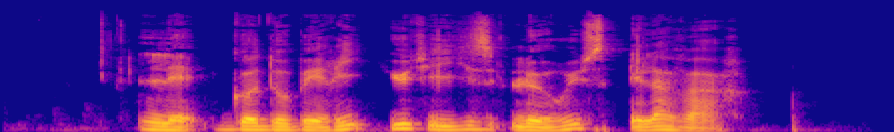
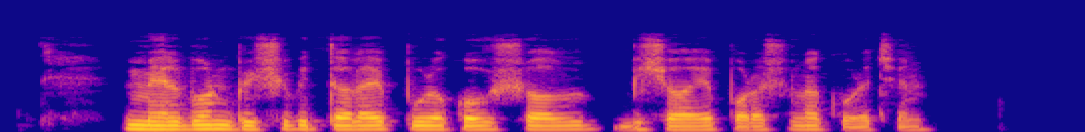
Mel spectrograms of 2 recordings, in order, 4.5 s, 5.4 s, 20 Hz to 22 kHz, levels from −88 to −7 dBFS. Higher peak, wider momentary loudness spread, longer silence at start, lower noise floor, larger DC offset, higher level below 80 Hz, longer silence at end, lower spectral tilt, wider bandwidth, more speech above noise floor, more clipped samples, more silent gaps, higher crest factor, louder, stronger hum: about the same, -4 dBFS vs -4 dBFS; second, 5 LU vs 11 LU; about the same, 0.7 s vs 0.65 s; second, -53 dBFS vs -79 dBFS; neither; first, -52 dBFS vs -58 dBFS; about the same, 0.8 s vs 0.8 s; second, -6 dB/octave vs -8 dB/octave; first, 14 kHz vs 7.2 kHz; second, 33 dB vs 59 dB; neither; neither; about the same, 18 dB vs 16 dB; about the same, -20 LUFS vs -21 LUFS; neither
